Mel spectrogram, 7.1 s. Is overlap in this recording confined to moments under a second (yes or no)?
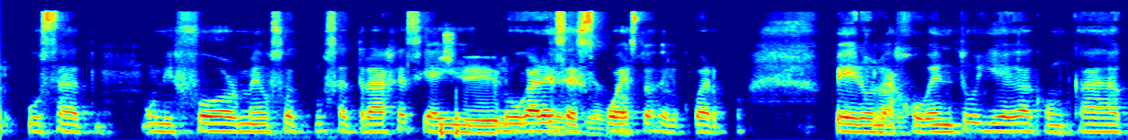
no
